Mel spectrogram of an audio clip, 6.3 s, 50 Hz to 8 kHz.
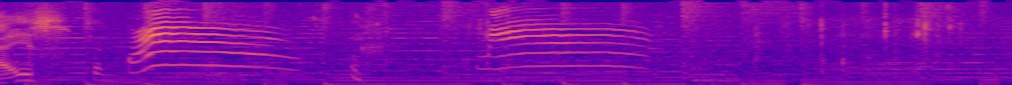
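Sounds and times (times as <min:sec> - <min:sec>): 
speech: 0:00.0 - 0:01.2, 0:02.2 - 0:02.9
upset cat yowling in a bedroom: 0:00.8 - 0:01.9, 0:03.0 - 0:04.2.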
